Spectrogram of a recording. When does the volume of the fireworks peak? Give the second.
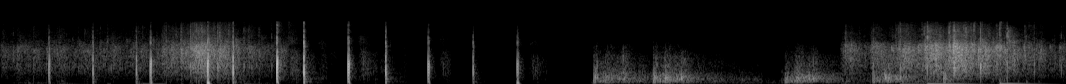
3 s.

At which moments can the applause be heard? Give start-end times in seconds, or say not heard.
0.0-2.9, 8.4-10.6.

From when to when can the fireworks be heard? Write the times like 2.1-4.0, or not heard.
0.5-9.6.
